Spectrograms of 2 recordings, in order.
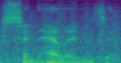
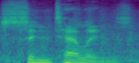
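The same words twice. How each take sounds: First: The name is said the standard, non-local way. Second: The name is said the way locals say it. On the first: "people from Saint Helens don't say Saint Helens" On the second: "They call it Saint Helens"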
